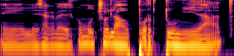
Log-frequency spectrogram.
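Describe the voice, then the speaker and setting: The tone is dark and mellow. It comes across in a very clean recording with a silent background. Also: man. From Colombia. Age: 20s. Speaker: podcast host. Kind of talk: casual monologue.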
